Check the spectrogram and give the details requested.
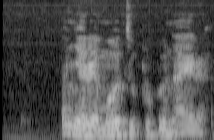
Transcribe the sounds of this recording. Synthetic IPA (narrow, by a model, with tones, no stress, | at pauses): o˦ɲe˨ɾe˨m̩˦o˦tu˨pu˦ku˦na˨ɪ˦ɾa˦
